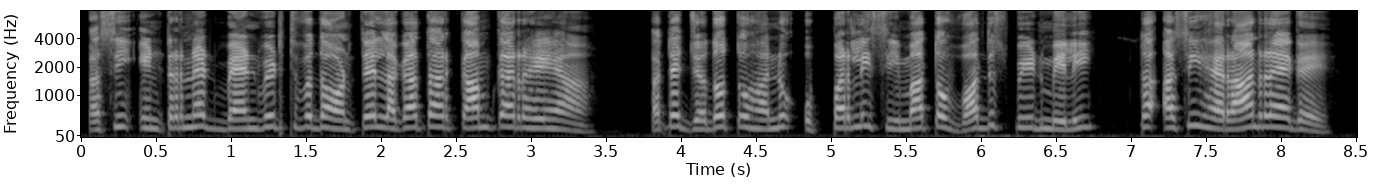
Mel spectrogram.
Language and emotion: Punjabi, surprised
